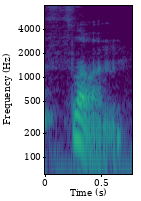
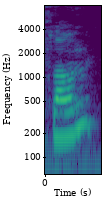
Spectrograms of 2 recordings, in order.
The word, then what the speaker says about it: phloem: The other one is called the phloem, spelled with a PH.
